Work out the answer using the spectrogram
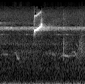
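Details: Single quick, high-pitched rising chip from a yellow-browed tody-flycatcher at El Escondite Natural Reserve, Colombia, set against a continuous shrill insect tone.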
